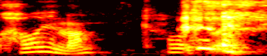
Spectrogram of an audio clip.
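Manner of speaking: hushed mutter under the breath. Retelling what gets said behind slow walkers: imitating muttering under breath. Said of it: "I'll say it under my breath".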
